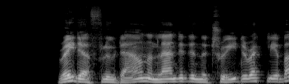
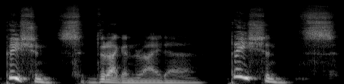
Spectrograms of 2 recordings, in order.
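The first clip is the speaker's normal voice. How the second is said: sly, honeyed captor toying with a prisoner; honeyed villain; 7 semitones lower, much slower than usual. A narrator's reading. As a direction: coax with honeyed, swooping menace. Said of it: "a honeyed voice spoke".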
